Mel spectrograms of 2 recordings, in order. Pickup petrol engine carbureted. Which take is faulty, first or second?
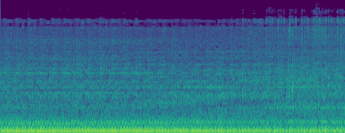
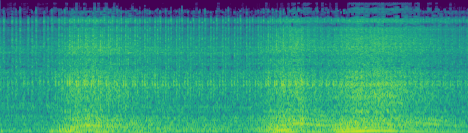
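second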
